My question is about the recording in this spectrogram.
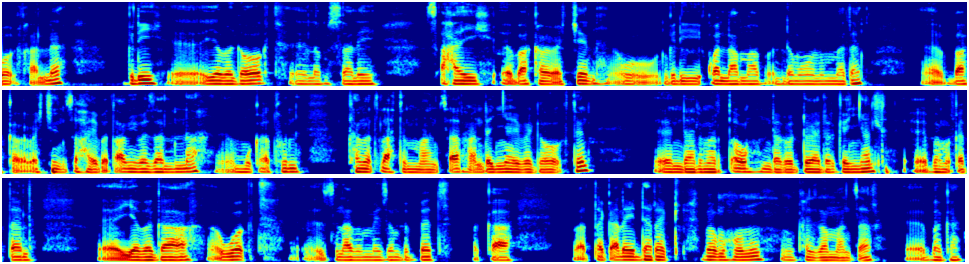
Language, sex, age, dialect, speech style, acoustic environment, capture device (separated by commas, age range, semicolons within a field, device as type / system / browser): Amharic, male, 25-34, Ethiopia - Addis Ababa, happy, nature, mobile / Linux / Chrome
